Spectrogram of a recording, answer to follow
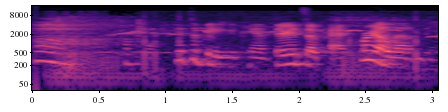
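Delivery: playacted relieved hush; hushed relief. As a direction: settle down and reassure them quietly. Pretend relief after panther scare.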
